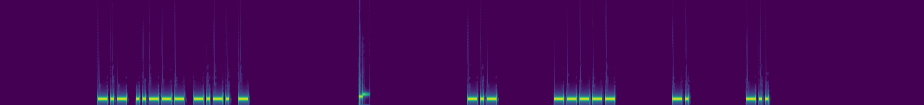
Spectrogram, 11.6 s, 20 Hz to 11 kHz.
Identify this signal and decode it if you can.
Morse code, heard as a keyed tone, about 32 wpm, spaced as for 16 wpm, 700 Hz. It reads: K2CT K0ND
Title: USA Call Signs - 4 Characters - 6x Character Spacing - 30wpm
